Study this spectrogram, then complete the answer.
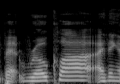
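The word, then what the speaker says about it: Wrocław: dragons and then I I know I'm not pronouncing this right but Roclaw I think it's like Rus or something I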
